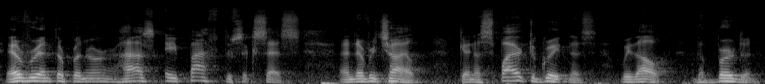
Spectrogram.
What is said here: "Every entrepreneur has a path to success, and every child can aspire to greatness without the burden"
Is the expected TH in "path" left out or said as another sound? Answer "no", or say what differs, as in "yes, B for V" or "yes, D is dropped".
no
